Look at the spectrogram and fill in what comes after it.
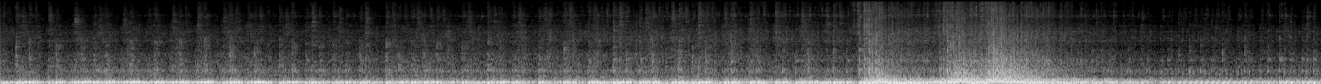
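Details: Harley-Davidson Twin Cam Dyna Glide (FXD), 39,000 miles, after CV carb rebuild and intake reseal: steady, even low thump at idle, then a clean quick rev settling back smoothly; running healthy.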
